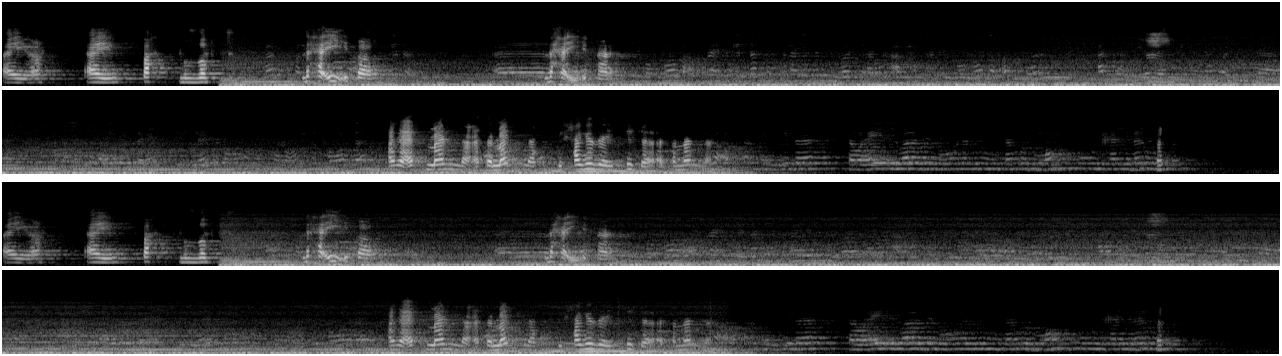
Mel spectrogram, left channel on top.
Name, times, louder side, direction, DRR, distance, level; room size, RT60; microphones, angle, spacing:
voice 1, 0.0-0.4 0.8-2.1 3.0-3.7 5.4-6.1 11.4-11.7 16.6-18.1 18.5-19.7 24.3-24.4, left 4 dB, 35° left, 14 dB, 0.8 m, -23 dB
sound 1, 2.2-20.1, equal, 60° right, 5.5 m, -28 dB
voice 2, 2.6-4.1 4.9-10.5 10.9-12.9 13.3-16.5 17.6-18.8 19.2-20.9 21.2-24.4, equal, 55° left, 4 dB, 7.9 m, -41 dB
25.5 x 21.0 x 8.3 m, 1.2 s
head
